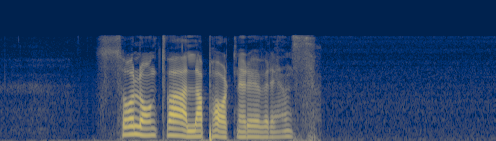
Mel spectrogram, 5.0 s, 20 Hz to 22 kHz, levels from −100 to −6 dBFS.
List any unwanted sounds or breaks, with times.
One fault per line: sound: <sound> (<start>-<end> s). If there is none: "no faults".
no faults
